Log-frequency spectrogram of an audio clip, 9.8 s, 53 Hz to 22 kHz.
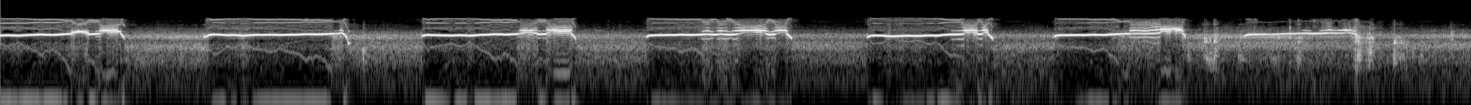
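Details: A young eagle at a southwest Florida nest, 4.3.18, screams for food while struggling with its mother over a fish. Steady, shrill, whistled squeals, some wavering or rising at the end, repeat roughly every one and a half seconds.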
